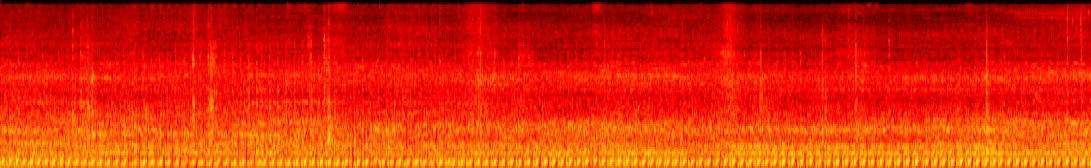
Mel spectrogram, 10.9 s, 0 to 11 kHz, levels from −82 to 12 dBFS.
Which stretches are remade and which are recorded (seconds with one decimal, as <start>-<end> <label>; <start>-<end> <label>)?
0.0-1.3 recorded; 1.3-2.6 remade; 2.6-3.5 recorded; 3.5-4.5 remade; 4.5-10.9 recorded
